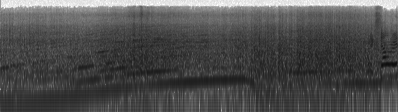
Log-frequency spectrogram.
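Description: A vehicle engine on a ride accelerates loudly and up close, its pitch climbing steadily, then dropping and rising again through a gear change, under constant rushing wind noise.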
